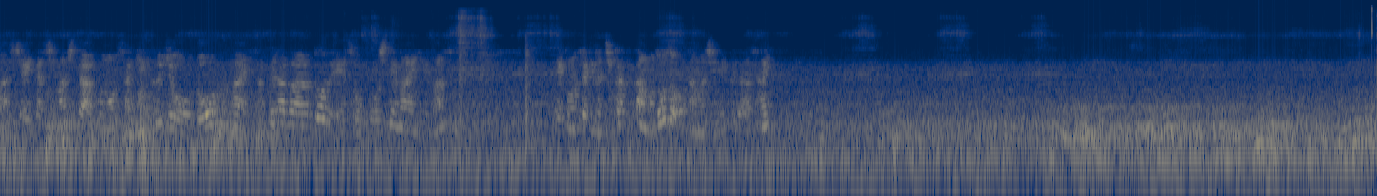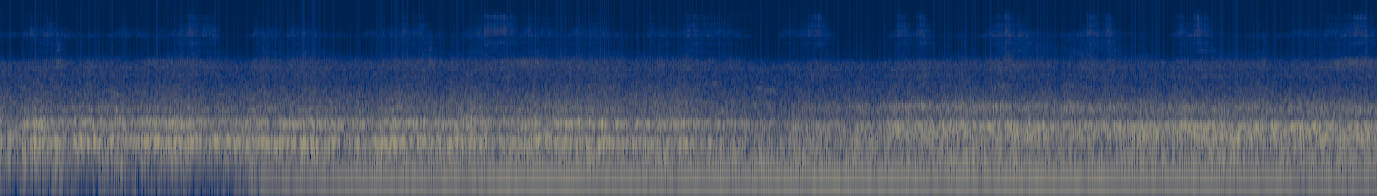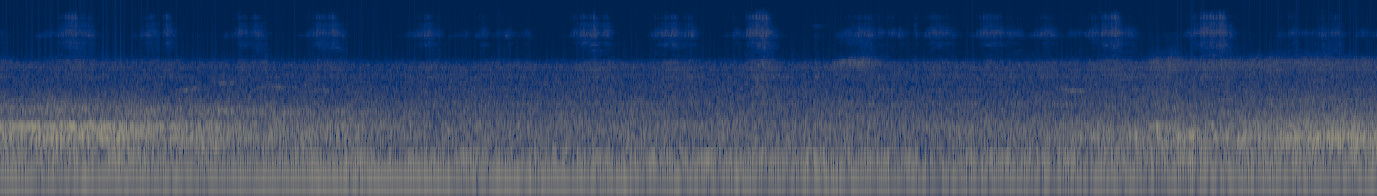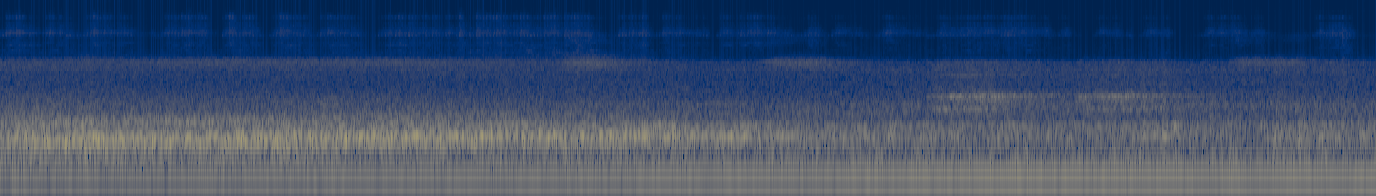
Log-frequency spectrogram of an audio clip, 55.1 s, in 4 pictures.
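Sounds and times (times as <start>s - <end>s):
train wheels rumbling: 0.0s - 55.0s
deep steady hum: 36.8s - 55.0s.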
